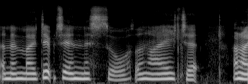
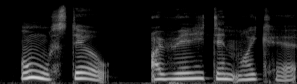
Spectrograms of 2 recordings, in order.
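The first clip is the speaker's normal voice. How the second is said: put-on insincere, sarcastic fake tone. Acting out someone hiding their real opinion of food: imitating a sarcastic, fake tone. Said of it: "being sarcastic and fake".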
